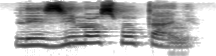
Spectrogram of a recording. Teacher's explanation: dans ce cas le S se prononce Z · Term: liaison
